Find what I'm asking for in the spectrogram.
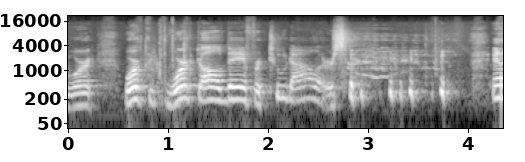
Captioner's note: laughs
